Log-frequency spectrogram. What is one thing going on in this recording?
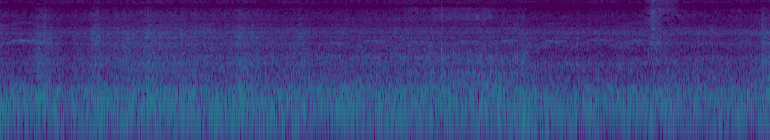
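Hot metal sizzles and bubbles in water.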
